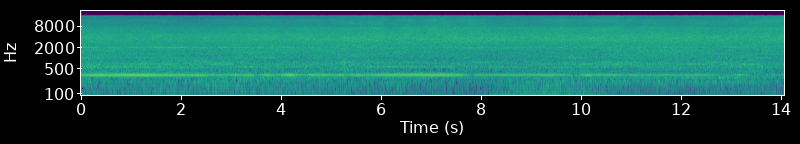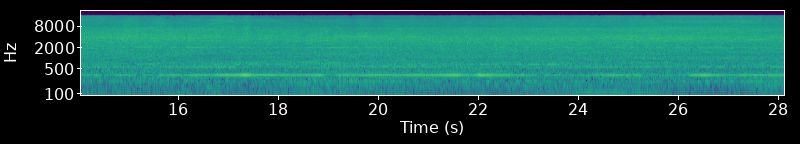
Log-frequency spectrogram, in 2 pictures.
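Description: Handheld fogger's blower motor running without a break, misting antimicrobial disinfectant: a constant steady hum over a rushing hiss of air.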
